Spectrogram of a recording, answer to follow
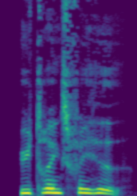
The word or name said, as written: ytringsfrihed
